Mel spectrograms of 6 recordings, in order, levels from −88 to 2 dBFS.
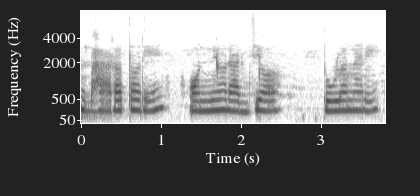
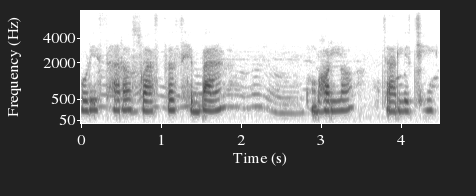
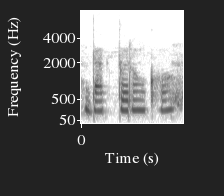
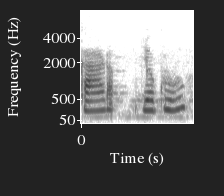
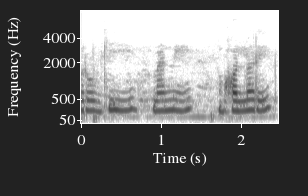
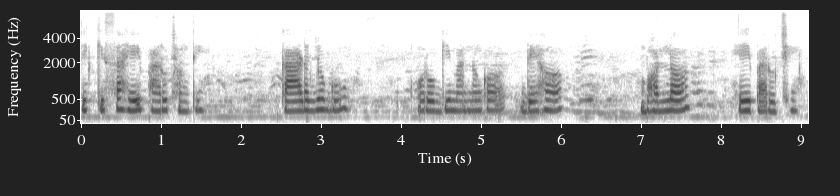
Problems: constant background noise, continuous background conversations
